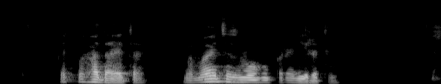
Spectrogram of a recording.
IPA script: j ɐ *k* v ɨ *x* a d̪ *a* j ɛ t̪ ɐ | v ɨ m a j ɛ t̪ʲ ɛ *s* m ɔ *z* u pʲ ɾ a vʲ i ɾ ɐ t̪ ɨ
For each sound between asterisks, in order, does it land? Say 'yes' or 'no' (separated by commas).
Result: yes, no, yes, no, no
